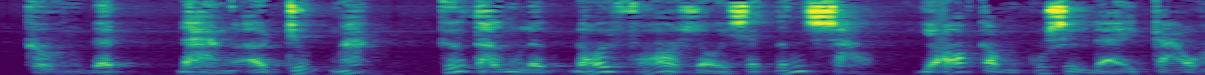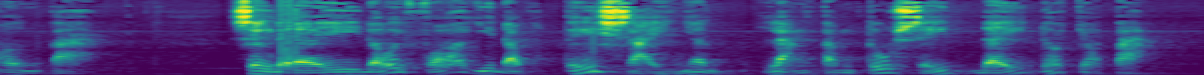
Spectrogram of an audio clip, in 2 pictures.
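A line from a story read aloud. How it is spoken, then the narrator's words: Quiet murmur. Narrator (Vietnamese): Nhất Hạc đạo nhân nói khẽ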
